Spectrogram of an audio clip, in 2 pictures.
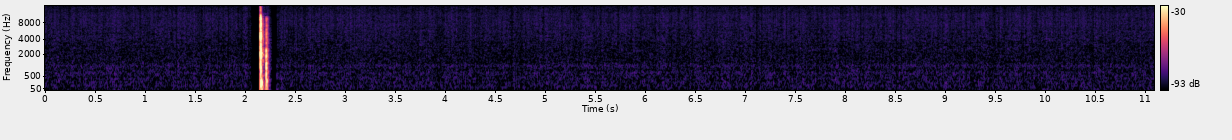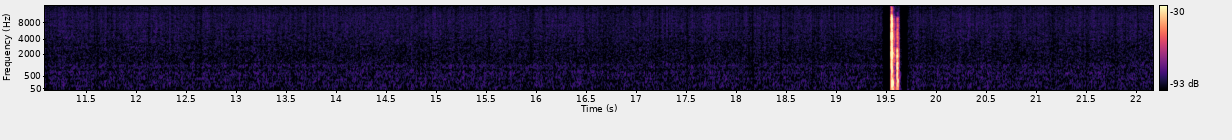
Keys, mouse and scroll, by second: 0.0-0.5 typing, 7.7 scroll down 1, 8.5 typing, 9.7 scroll down 1, 10.4 scroll up 1, 11.2 typing, 12.8 scroll down 1, 13.6 typing, 14.2 scroll down 1, 15.0 typing, 16.2 scroll up 1, 17.0 typing.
